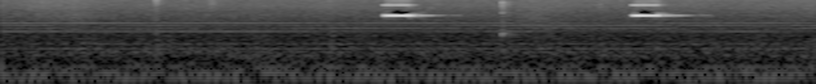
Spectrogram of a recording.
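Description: ProtoTRAK RMX CNC control beeping as its keys are pressed: two short high beeps, a little over a second apart, the first about halfway through.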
